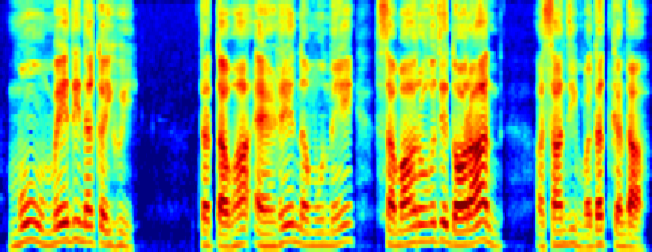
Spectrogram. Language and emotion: Sindhi, surprised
